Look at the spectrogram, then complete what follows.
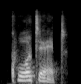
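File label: "quartet", Indian English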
